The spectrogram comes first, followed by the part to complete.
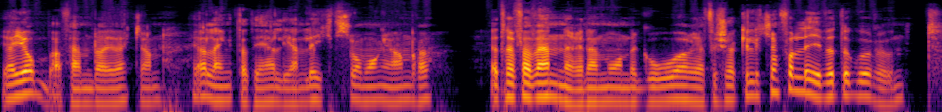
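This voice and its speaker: A man speaks at a fairly quick pace in a medium pitch against a quiet background, with a plain, everyday voice. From Sweden, Småland (Gnosjö). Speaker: podcast host. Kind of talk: solo podcast monologue.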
